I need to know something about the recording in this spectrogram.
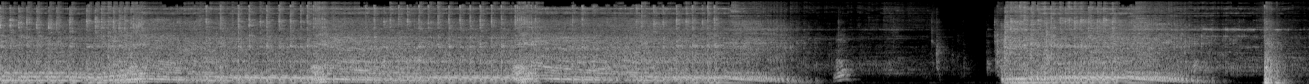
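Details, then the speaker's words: Stihl 044 chainsaw, high compression, after carb kit, metering lever set correct then lowered, leaned repeatedly: revs up then sags with wet burble, stumbles and dies; runs super rich and became a hard starter, cause unknown. "I've tried lowering the metering lever, and this saw runs super rich. And then it became a hard starter."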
